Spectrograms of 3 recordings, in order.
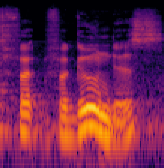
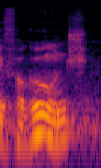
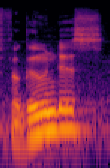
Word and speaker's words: Fagundes: But as far as my last name, it's spelled Fagundes, or it's pronounced Fagundes. It's spelled Fagundes. It is a Portuguese name, so in Portuguese, I guess you'd say Fagundes. Fagundes. But since most people don't say that, I was raised, it's Fagundes, and it's not a common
